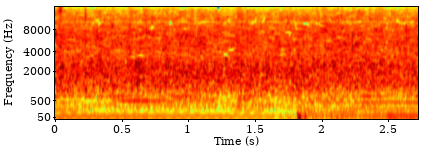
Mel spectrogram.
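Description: Steady, dense applause from a large crowd at Lakewood, for people standing all over the building, fills the whole stretch, a continuous hiss of many hands clapping over a low droning hum, with one brief thump near the end.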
